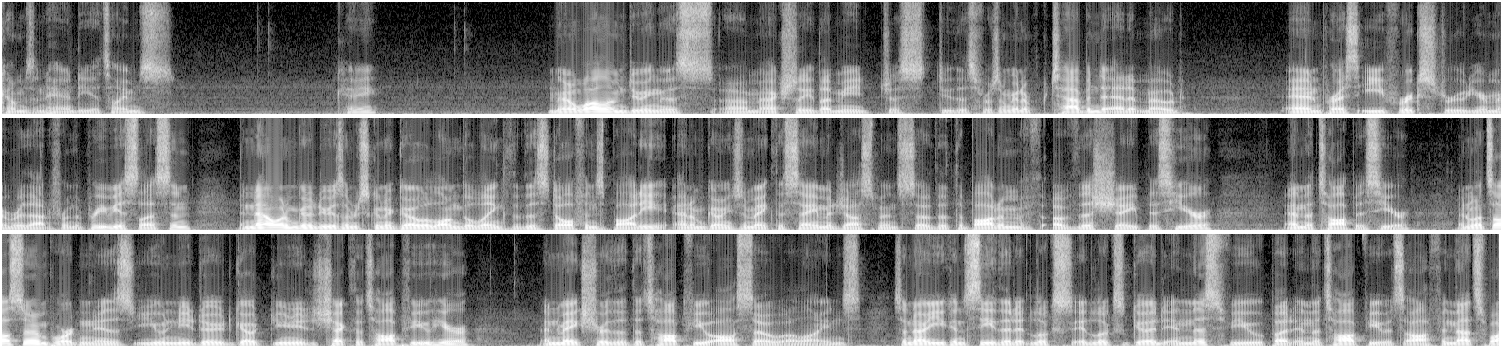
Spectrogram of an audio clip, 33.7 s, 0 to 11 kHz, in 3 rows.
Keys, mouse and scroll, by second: 0.6 g, 2.7 s, 6.2 Tab, 11.0 e, 15.9 click, 16.0 middle click, 16.1 click, 16.2 click, 16.4 middle click, 17.2 s, 29.0 g, 31.3 Tab.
